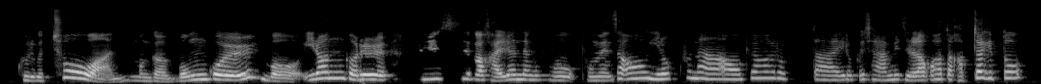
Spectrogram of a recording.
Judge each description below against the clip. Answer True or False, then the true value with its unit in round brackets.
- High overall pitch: True (225 Hz)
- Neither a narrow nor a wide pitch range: True (4.9 semitones)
